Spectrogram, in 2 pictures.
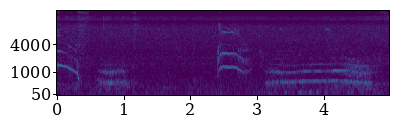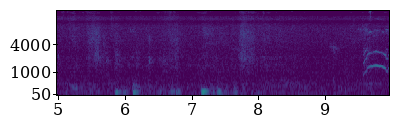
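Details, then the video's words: An older female house cat meets an adopted foster kitten indoors, sharing the same room. Several meows are heard: short rising-falling cries and one longer, drawn-out wavering meow, with faint thumps and room noise. "The older sister meets the adopted kitten Meow"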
